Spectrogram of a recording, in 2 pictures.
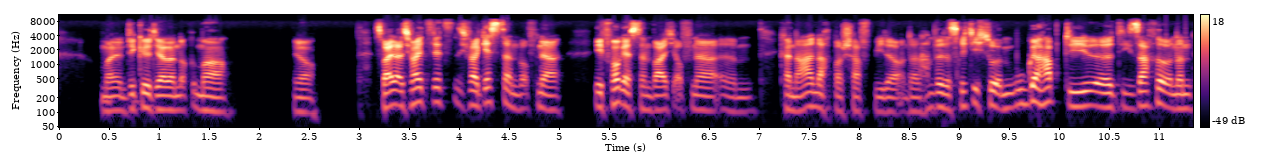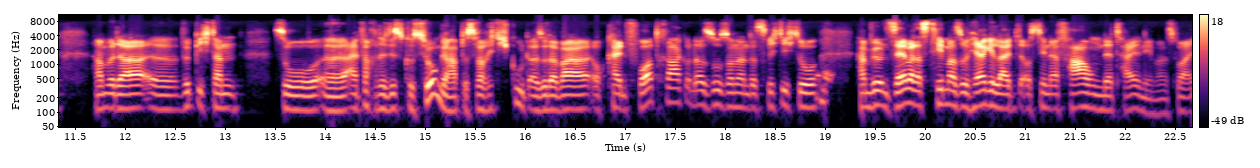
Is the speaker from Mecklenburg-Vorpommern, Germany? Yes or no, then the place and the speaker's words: yes; Rostock, Mecklenburg-Vorpommern, Germany; ich komme ja eigentlich aus Rostock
